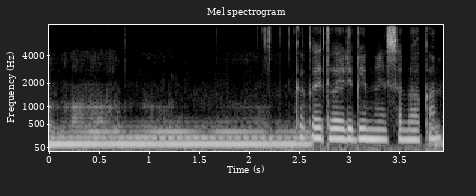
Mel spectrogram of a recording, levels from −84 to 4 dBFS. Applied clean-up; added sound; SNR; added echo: neural diffusion model UNIVERSE++.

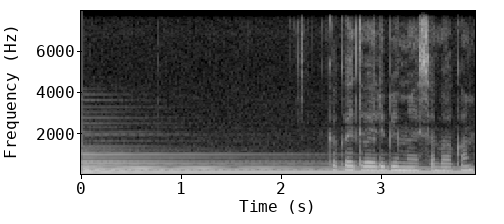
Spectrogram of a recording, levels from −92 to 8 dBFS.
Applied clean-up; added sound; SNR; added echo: none; Electric guitar / Strum; -4 dB; none.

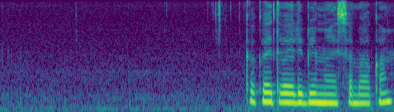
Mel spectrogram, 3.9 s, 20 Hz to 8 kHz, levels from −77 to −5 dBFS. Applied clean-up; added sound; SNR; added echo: none; none; none; none.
